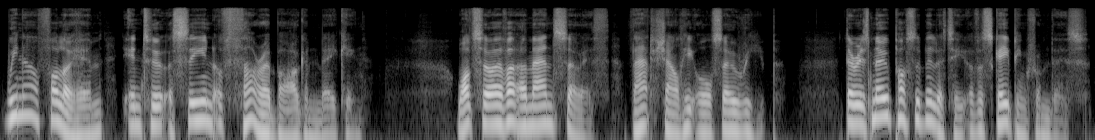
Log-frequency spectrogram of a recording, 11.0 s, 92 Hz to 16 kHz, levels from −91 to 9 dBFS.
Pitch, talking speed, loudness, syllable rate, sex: 140 Hz, 155 wpm, -19 LUFS, 5.2 syllables/s, male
